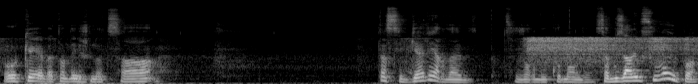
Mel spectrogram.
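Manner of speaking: grumbling fake rebeu French accent; put-on rebeu accent. Customer grumbling about the botched order, put-on rebeu accent. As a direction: complain along in a mock rebeu accent. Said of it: "mon accent".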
